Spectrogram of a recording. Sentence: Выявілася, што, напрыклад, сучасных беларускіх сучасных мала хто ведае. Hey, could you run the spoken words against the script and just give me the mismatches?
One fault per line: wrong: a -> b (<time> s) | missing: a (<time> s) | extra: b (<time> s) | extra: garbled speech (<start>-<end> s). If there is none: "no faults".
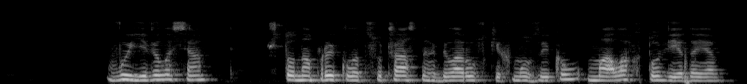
wrong: сучасных -> музыкаў (5.2 s)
